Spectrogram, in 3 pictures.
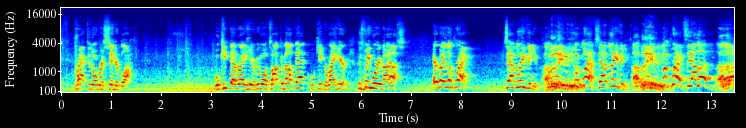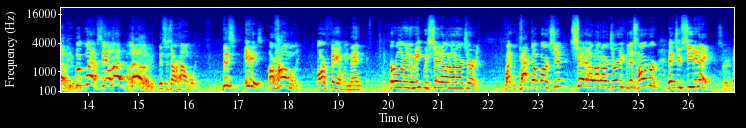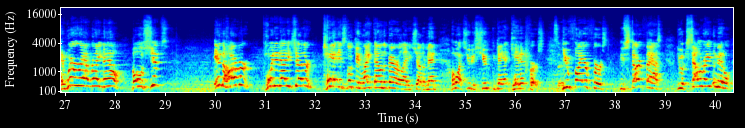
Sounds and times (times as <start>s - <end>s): Male speech, man speaking: 0.0s - 1.5s, 3.1s - 8.3s, 8.9s - 29.1s, 30.0s - 40.3s.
